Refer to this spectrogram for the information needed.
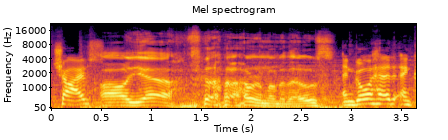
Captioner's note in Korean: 웃음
